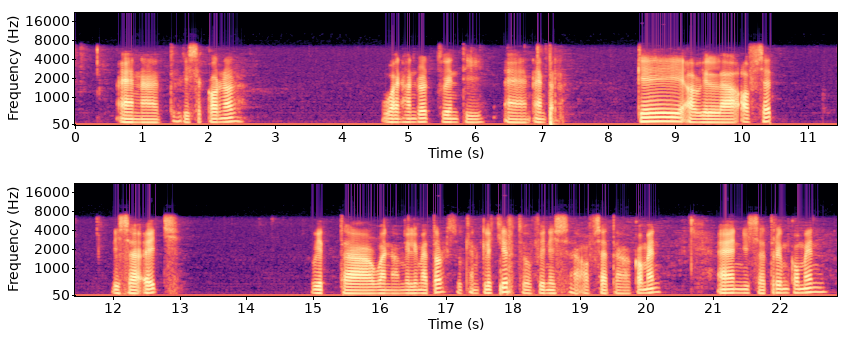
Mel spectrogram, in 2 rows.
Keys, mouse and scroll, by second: 2.5 click, 4.6-5.9 typing, 6.9 Return, 15.0 click, 16.3 typing, 17.7 click, 20.4-22.7 scroll down 1, 22.7 click.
